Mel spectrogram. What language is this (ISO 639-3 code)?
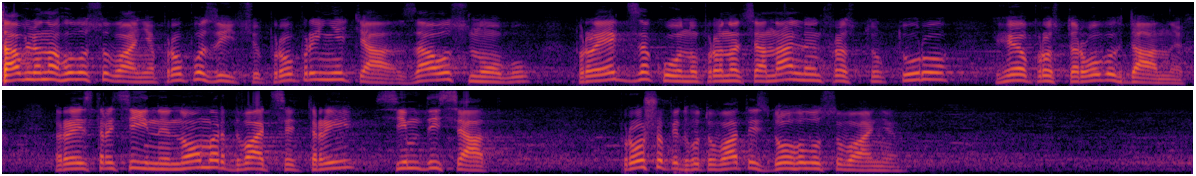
ukr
